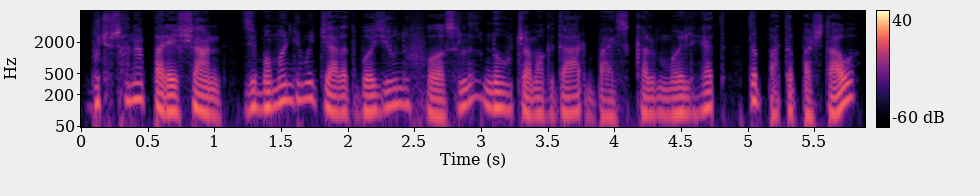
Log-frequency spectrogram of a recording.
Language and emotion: Kashmiri, fearful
